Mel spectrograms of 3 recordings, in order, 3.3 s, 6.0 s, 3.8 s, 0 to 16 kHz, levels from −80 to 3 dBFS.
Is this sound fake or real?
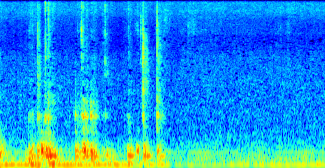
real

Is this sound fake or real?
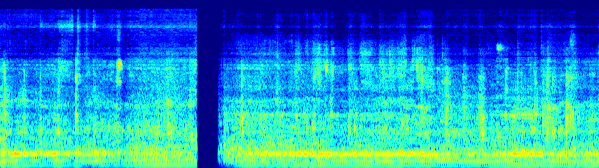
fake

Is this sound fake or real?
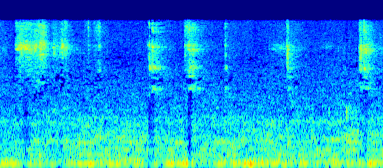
real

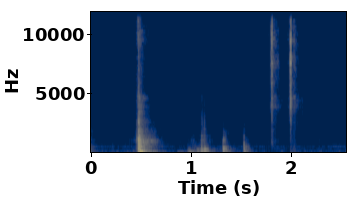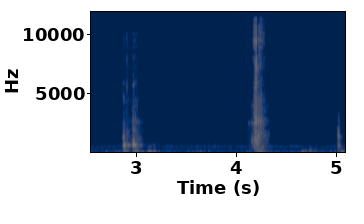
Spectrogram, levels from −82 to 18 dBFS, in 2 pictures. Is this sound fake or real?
fake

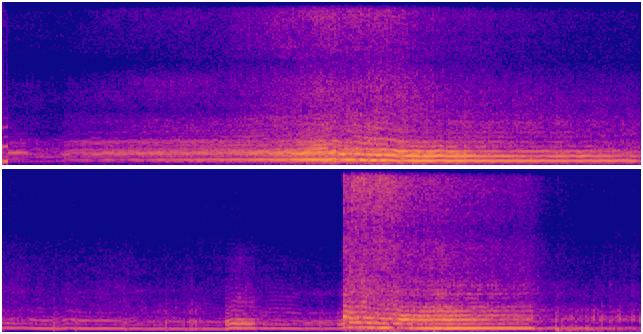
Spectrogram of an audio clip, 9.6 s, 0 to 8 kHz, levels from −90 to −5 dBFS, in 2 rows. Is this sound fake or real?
real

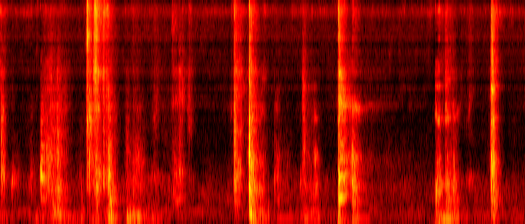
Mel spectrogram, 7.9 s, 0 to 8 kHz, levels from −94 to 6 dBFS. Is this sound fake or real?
fake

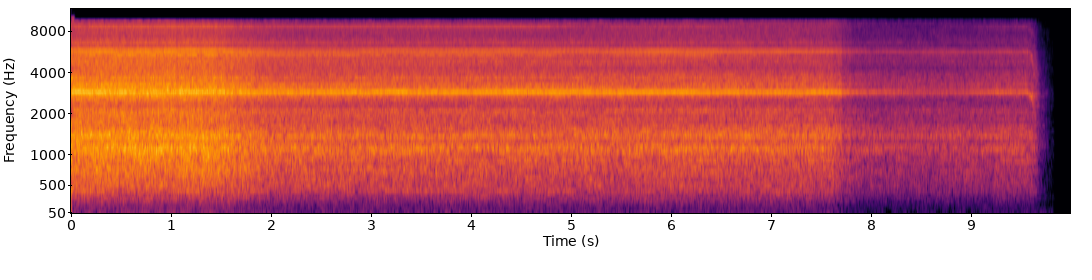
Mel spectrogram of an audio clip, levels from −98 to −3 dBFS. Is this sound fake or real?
real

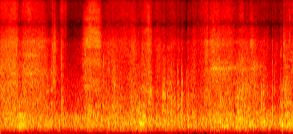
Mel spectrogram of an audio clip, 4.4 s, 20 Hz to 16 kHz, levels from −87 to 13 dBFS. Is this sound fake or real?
real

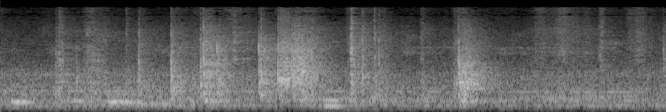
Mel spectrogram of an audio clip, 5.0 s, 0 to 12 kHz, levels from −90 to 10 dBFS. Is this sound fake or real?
real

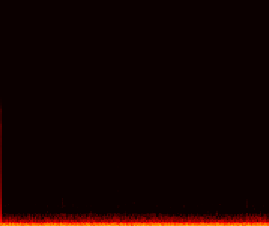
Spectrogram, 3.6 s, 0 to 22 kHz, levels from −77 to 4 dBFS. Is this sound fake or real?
real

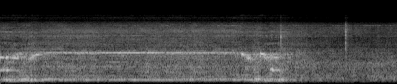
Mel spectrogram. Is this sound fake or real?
fake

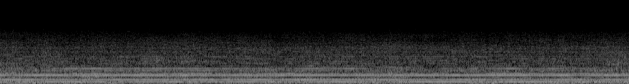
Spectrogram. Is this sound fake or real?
fake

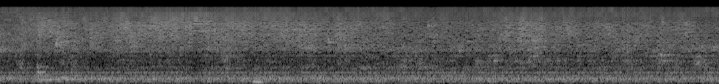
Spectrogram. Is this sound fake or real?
real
